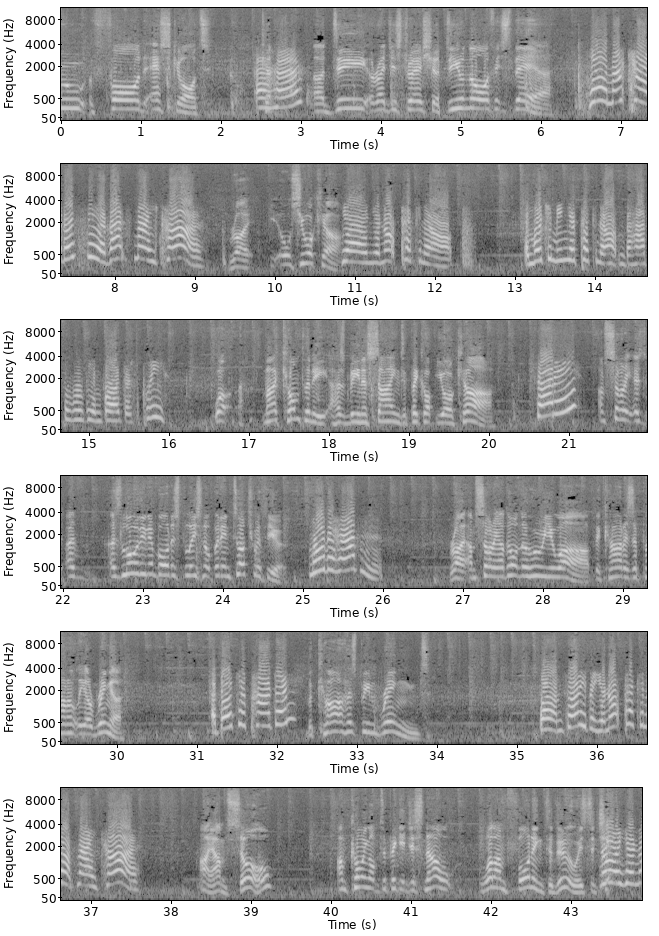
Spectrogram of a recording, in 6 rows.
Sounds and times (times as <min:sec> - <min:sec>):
Speech: 0:00.0 - 0:12.3, 0:13.1 - 0:16.0, 0:16.6 - 0:26.0, 0:26.8 - 0:30.1, 0:31.2 - 0:34.0, 0:35.3 - 0:37.6, 0:38.4 - 0:39.3, 0:40.1 - 0:43.8.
